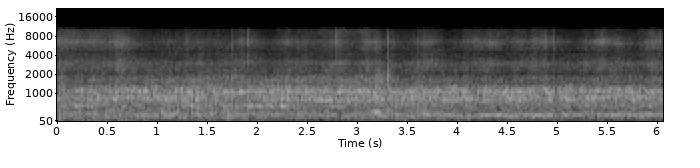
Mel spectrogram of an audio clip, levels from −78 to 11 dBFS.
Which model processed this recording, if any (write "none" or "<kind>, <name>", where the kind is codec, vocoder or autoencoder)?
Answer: autoencoder, DAC-VAE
